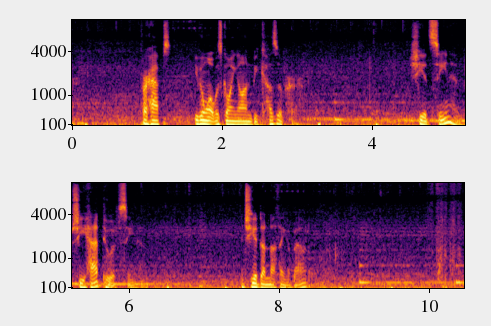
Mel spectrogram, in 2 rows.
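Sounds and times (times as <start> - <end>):
low thumps: 0.0 - 10.4
rain pattering on wet asphalt: 0.0 - 10.4
speech: 0.9 - 3.2, 4.5 - 6.3, 7.6 - 8.5.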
